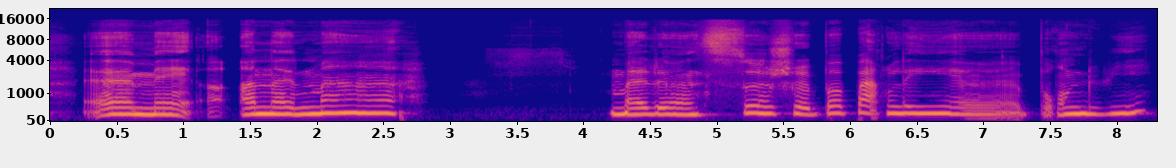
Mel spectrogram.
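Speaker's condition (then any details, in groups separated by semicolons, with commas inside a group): Friedreich's ataxia; degenerative, affects whole body; uses wheelchair, worsening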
